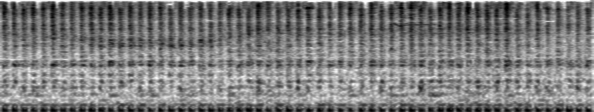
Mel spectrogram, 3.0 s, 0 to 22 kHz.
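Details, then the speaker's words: 1992 Volvo 460 turbo just after first start following engine removal and manifold gasket change: deep slow even idle, a bit low but smooth and not hunting; owner suspects an ignition issue. "shirdles a bit low but she's running sounds relatively smooth she's not bobbing about"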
